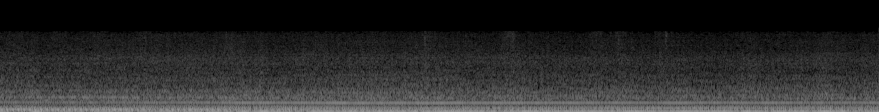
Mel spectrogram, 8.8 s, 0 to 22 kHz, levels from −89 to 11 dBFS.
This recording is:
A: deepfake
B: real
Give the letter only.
B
